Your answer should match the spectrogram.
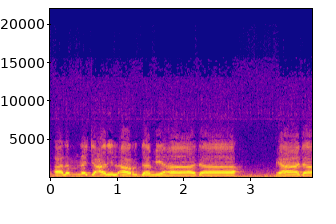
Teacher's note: تمد بقدر حركتين عند التوقف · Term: مد عارض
